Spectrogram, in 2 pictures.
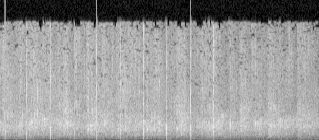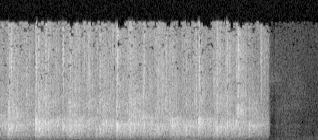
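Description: An audience claps steadily in a dense, sustained wash of applause with sharp individual claps standing out, holding a fairly even loudness for about six seconds before cutting off abruptly.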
